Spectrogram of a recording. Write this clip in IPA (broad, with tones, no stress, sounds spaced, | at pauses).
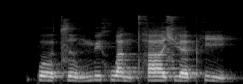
p o˥˧ ʊ̯ t͡s ɹ̩˥˩ m y˥ x w a˥˩ n t̪ʰ ä˥ ɕ ɥ ɛ˥˧ pʰ i˥˩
